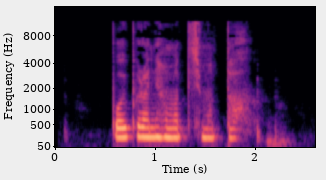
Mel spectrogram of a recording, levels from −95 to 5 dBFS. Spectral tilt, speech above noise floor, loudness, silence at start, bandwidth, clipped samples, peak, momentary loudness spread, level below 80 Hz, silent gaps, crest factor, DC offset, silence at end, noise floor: -6.5 dB/octave; 45 dB; -19 LUFS; 0.6 s; 11.5 kHz; under 0.1%; -4 dBFS; 15 LU; -56 dBFS; none; 16 dB; under 0.1%; 0.4 s; -63 dBFS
